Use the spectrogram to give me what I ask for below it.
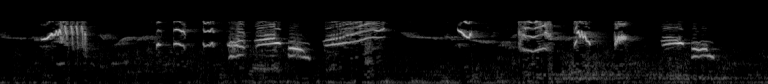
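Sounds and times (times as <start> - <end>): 
champion Oriental magpie-robin singing: 0.0 - 7.2.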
